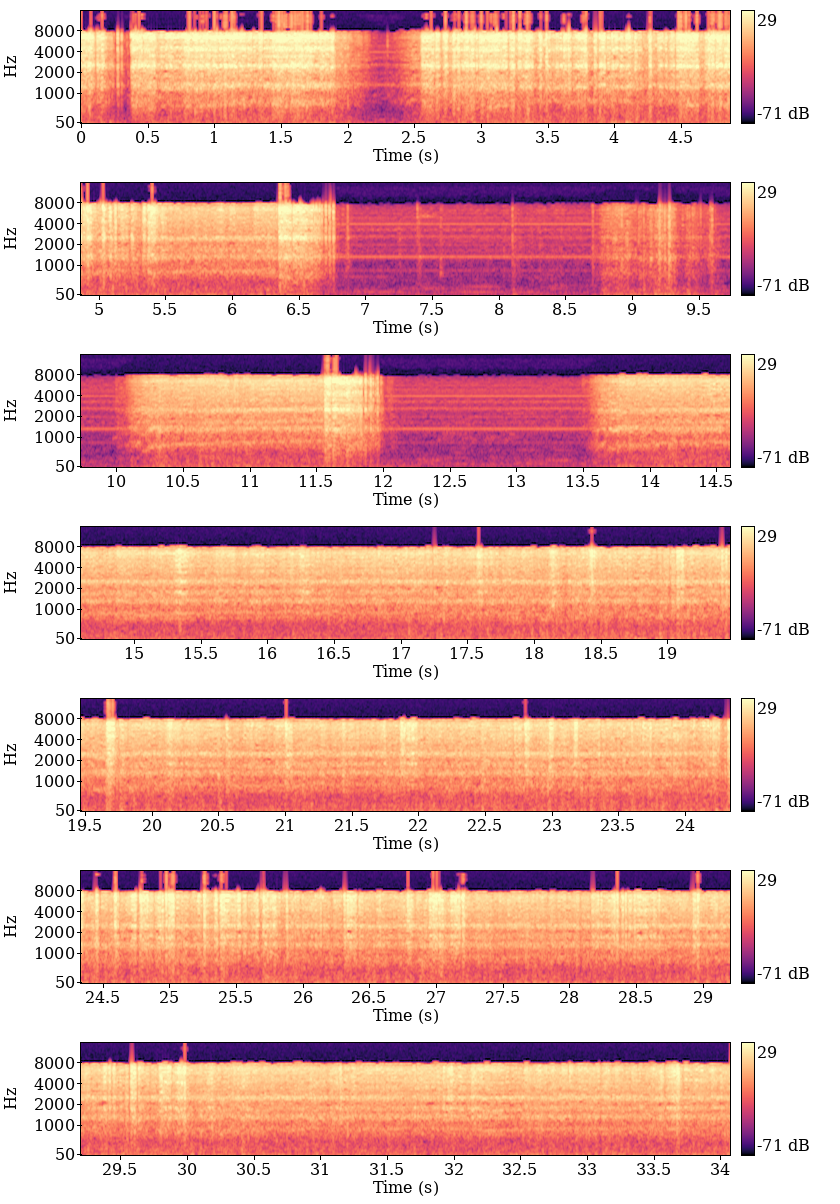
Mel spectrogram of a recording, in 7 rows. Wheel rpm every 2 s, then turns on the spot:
120, 150, 200, 40, 20, 140, 40, 210, 230, 240, 230, 240, 230, 230, 230, 230, 230.
none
